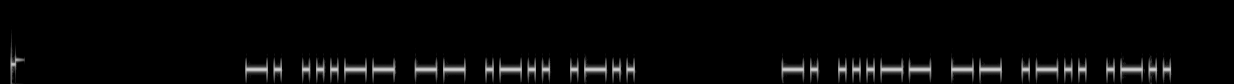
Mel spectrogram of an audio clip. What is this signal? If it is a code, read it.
Morse code, heard as a keyed tone, about 17 wpm, 700 Hz. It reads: N3MLL N3MLL
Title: USA Call Signs - 5 Characters - Repeated 3x - 17wpm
